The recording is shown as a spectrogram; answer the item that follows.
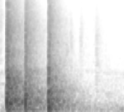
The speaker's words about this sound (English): Oh, can I borrow your pen? Yeah. Max stabs balloons.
